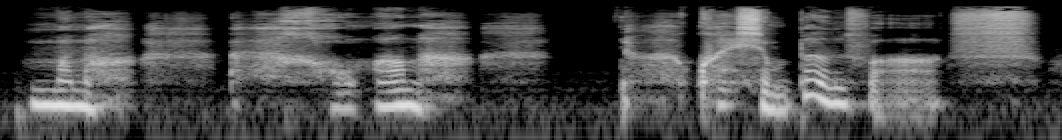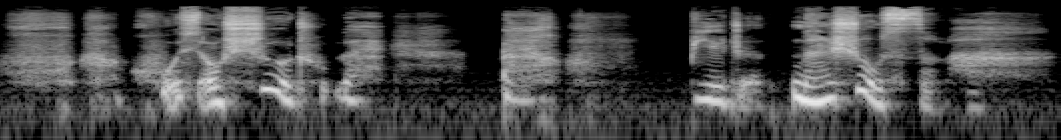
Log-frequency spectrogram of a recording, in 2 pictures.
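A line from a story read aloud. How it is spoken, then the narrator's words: Embarrassed low pleading. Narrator (Chinese): 小流氓不好意思，嘴里低声哀求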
